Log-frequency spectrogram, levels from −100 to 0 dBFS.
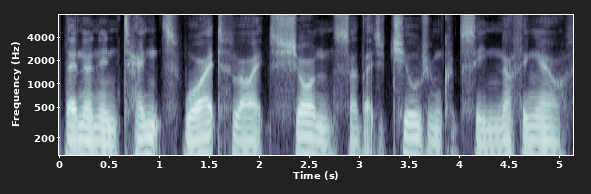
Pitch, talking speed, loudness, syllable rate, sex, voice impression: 90 Hz, 165 wpm, -18 LUFS, 4.2 syllables/s, male, very masculine, very adult-like, thick, cool, slightly calm, wild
